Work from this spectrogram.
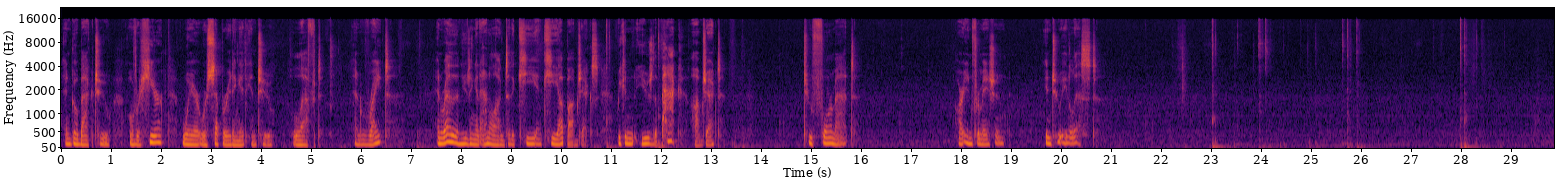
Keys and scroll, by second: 7.5 BackSpace, 10.8 n, 11.9 p, 12.2 a, 22.9-26.3 typing, 27.9 shift+d.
